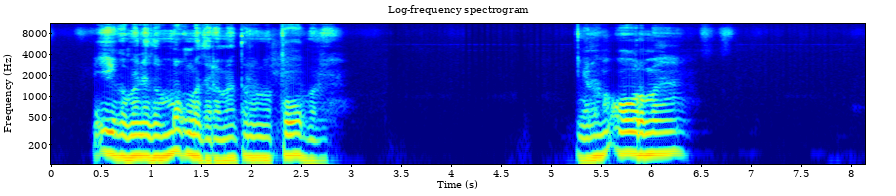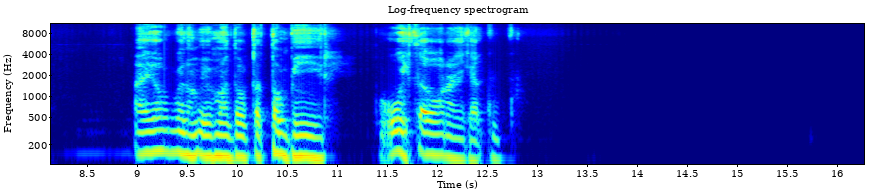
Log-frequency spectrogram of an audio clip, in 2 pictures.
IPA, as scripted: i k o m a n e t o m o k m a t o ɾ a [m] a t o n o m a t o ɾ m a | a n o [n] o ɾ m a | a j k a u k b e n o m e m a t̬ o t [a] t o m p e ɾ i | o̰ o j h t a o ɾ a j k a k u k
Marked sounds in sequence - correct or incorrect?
correct, incorrect, correct

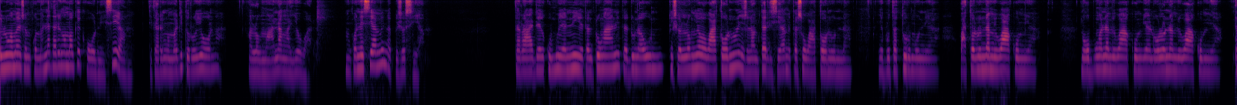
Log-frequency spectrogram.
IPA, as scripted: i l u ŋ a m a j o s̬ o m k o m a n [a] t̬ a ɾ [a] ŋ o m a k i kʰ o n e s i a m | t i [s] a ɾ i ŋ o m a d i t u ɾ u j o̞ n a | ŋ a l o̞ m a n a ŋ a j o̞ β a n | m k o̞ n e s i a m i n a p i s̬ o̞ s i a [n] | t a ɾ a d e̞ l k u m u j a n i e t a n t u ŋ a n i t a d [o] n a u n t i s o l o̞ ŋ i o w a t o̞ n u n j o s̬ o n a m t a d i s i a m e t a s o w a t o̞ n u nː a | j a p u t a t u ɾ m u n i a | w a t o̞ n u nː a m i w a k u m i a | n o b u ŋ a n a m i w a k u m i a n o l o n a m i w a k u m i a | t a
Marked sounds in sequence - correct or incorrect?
correct, incorrect, incorrect, incorrect, incorrect

